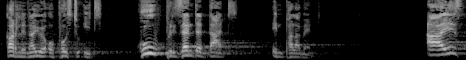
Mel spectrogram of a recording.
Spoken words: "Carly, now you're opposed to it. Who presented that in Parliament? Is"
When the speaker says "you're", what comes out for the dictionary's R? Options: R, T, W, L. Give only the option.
W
